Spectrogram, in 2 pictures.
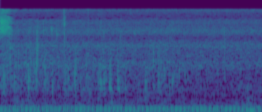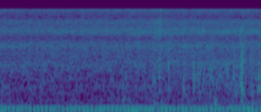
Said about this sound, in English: Good, some good nighttime truck sounds.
